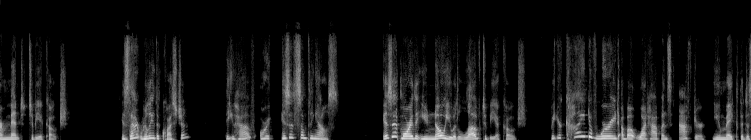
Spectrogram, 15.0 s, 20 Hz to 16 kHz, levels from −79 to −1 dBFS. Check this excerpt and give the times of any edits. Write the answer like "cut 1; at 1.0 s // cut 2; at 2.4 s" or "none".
none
